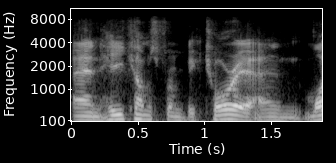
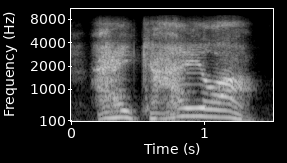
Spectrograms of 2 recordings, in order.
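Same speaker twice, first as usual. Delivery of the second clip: put-on very high, shrill scream in Australian accent; 9 semitones higher, 4 dB louder than usual. Speaker admits trying his best at a catchphrase Josh does better: screaming IIconics impression. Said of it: "I try and do my best Iconic and go".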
